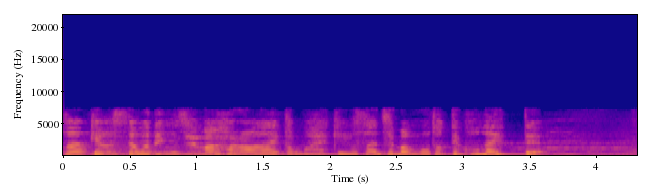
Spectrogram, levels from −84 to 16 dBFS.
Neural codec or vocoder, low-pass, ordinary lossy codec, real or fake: autoencoder, 48 kHz, 32 numbers a frame, DAC-VAE, trained on Japanese speech; 7.2 kHz; none; fake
